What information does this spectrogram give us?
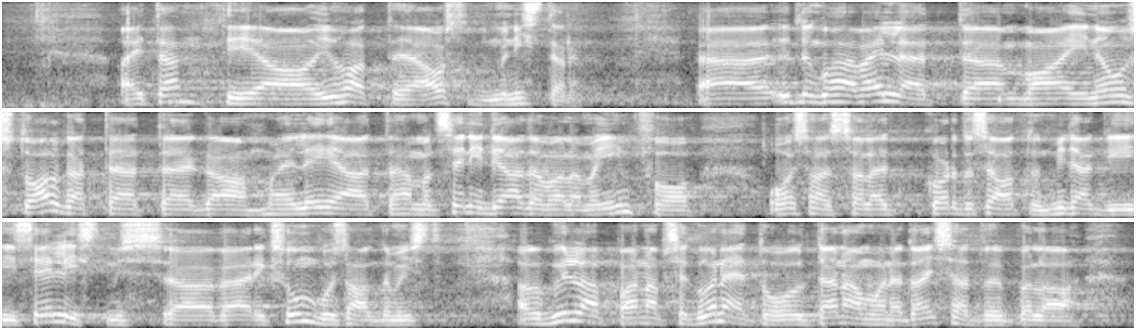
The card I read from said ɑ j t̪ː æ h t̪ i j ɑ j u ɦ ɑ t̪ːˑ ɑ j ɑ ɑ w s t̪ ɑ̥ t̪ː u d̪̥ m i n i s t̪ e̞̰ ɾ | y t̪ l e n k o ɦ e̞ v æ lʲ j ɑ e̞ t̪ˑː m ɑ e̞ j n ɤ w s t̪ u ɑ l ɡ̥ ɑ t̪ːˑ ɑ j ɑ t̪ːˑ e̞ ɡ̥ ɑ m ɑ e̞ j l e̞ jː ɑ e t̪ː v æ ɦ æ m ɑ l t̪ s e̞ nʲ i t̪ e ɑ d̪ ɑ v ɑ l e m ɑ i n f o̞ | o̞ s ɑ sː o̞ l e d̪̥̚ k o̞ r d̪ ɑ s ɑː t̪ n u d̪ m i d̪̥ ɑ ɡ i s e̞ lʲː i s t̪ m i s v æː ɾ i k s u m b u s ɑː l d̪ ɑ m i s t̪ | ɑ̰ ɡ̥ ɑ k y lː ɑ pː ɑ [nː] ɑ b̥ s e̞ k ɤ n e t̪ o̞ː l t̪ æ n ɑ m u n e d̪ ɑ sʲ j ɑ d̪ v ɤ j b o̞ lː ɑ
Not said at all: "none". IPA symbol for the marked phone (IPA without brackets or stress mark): nː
